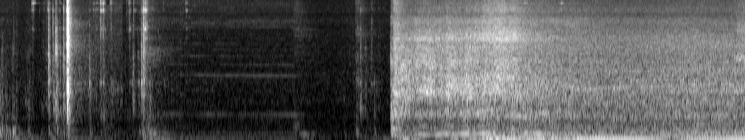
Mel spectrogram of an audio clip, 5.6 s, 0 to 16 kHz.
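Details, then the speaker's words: 1991 Ford Ranger XLT 2.3L 4-cylinder after a starter motor replacement: a few soft clicks and a key turn, then the engine catches at once and settles into a steady, even run. A normal start with the new starter. "okay so here's the final test we'll go ahead and try and start the vehicle now with the new starter install start right up perfect"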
